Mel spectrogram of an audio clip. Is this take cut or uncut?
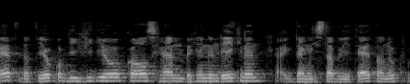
cut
